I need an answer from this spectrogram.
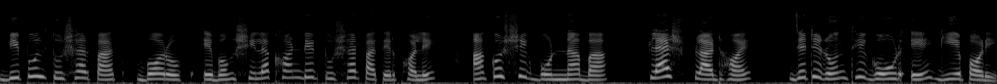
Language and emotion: Bengali, neutral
